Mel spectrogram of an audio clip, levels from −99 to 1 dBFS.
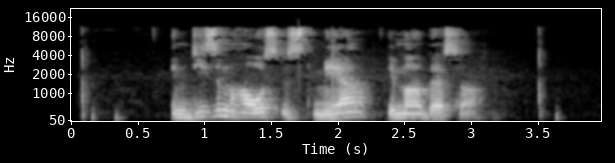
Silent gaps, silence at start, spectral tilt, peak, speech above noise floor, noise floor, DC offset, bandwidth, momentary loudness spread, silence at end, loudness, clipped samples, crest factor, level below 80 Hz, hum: none; 0.75 s; -3 dB/octave; 0 dBFS; 38 dB; -55 dBFS; under 0.1%; 11.5 kHz; 10 LU; 0.95 s; -16 LUFS; under 0.1%; 20 dB; -56 dBFS; none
